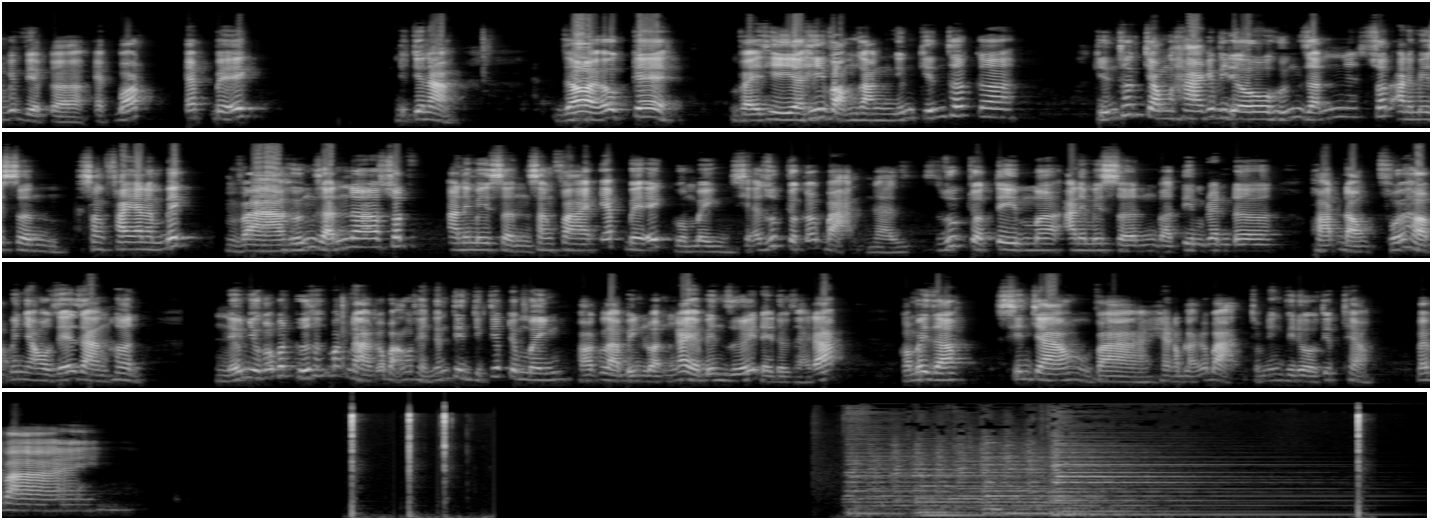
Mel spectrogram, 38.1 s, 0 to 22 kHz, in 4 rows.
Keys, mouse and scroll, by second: 7.5 click.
